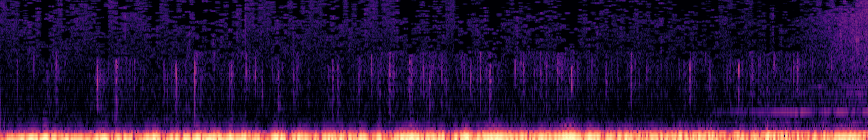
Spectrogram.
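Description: Deep, steady low rumbling drone of soundtrack sound design, with faint scattered ticks above it.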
